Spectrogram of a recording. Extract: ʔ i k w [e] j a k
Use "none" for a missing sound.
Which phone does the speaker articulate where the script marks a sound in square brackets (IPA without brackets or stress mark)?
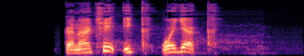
a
